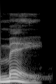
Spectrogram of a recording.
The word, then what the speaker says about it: me: Mi pronounced roughly May is one of the most important and most difficult to translate concepts in the whole Sumerian religious vocabulary.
